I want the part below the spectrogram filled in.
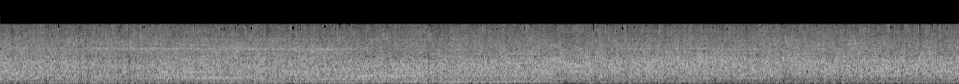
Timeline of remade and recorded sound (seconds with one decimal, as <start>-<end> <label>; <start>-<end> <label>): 0.0-5.4 recorded; 5.4-5.9 remade; 5.9-9.6 recorded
